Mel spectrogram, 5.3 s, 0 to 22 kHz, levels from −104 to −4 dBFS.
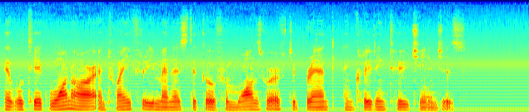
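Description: From start to finish there's a raspy mains buzz on 60 Hz, sharp switching spikes stacking harmonics into the kilohertz range, sitting roughly 20 dB under the speech.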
